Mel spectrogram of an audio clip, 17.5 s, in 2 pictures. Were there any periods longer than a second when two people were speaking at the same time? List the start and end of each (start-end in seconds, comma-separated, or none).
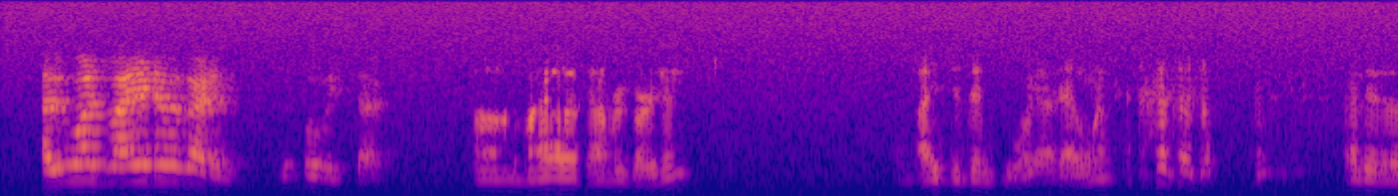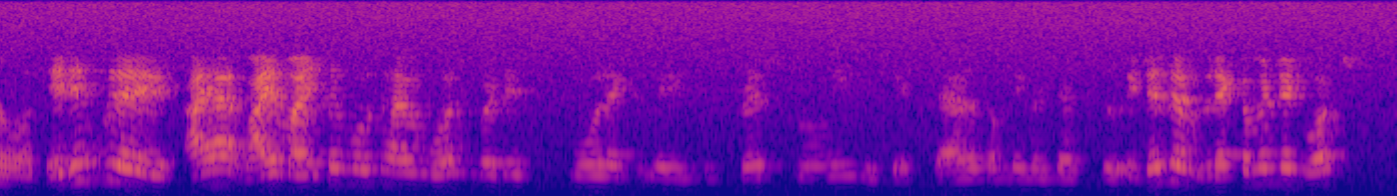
none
